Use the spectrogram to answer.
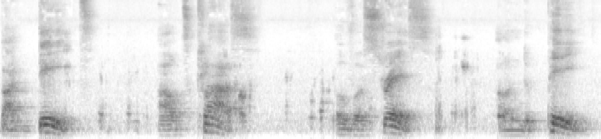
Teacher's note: we have the stress on the second syllable or the second word of the compound word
